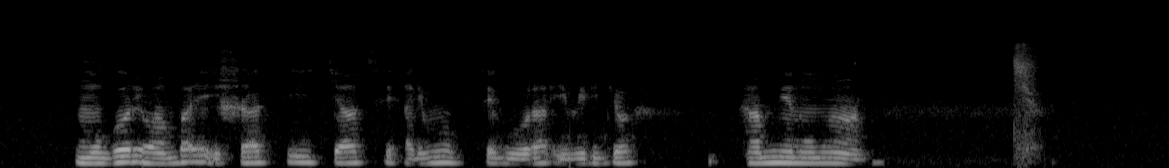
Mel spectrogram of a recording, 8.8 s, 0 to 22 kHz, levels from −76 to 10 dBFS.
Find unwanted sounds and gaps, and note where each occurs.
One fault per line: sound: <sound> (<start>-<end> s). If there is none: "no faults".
sound: sneeze (7.6-7.9 s)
